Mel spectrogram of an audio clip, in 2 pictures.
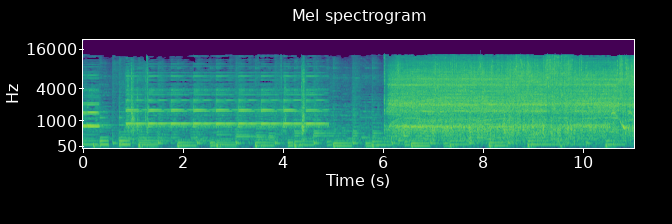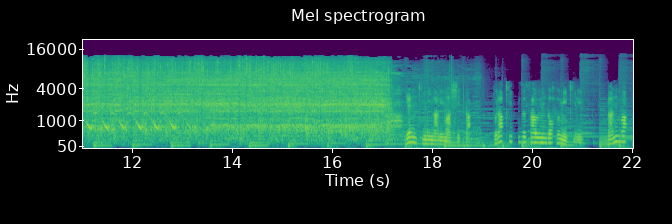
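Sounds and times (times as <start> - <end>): background music: 0.0 - 22.0
toy motor whirring: 6.0 - 17.4.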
